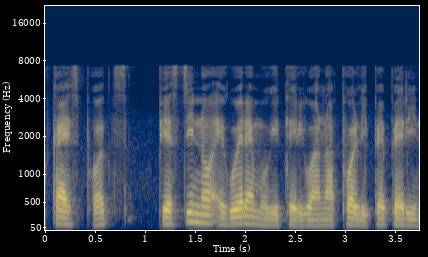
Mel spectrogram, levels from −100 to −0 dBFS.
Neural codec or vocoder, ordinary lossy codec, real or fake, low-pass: none; none; real; 7.2 kHz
